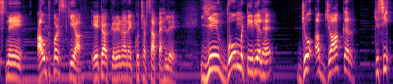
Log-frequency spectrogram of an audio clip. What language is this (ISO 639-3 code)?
urd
